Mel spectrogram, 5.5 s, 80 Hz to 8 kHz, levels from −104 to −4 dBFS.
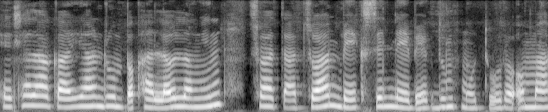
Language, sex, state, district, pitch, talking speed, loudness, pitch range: Mizo, female, Mizoram, Aizawl, 225 Hz, 240 wpm, -17 LUFS, 205-240 Hz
